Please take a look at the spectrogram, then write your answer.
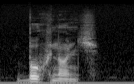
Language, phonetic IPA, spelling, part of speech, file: Polish, [ˈbuxnɔ̃ɲt͡ɕ], buchnąć, verb, Pl-buchnąć.ogg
